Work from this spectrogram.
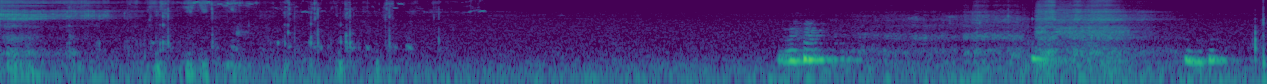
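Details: Male Vizsla napping on a couch with family on a Sunday gives short, throaty snorts and wheezy snores in separate bursts, with a little speech nearby.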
